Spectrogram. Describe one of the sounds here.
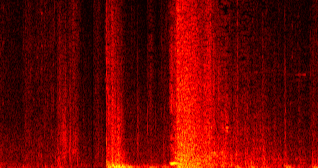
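A heavy thud sounds as a man lands from a jump.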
